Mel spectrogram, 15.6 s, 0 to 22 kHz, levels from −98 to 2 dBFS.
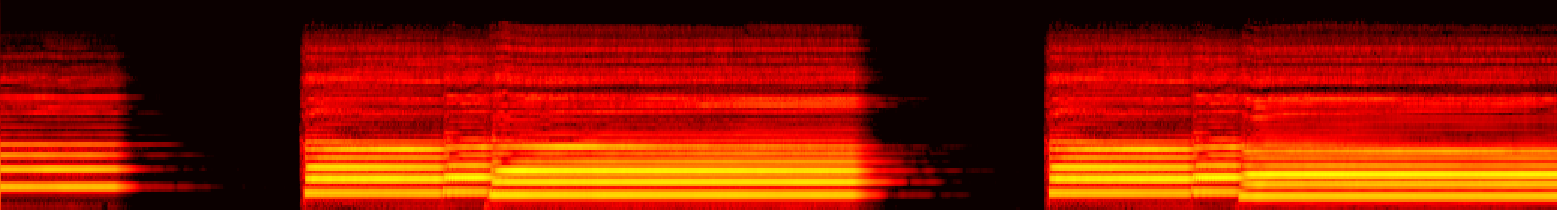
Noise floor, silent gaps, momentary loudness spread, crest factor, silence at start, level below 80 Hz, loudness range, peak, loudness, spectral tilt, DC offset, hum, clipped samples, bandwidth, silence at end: under -90 dBFS; 2.90-2.97 s, 10.02-10.06 s; 8 LU; 10 dB; 0 s; -76 dBFS; 6 LU; -20 dBFS; -29 LUFS; -6 dB/octave; under 0.1%; none; under 0.1%; 14 kHz; 0 s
